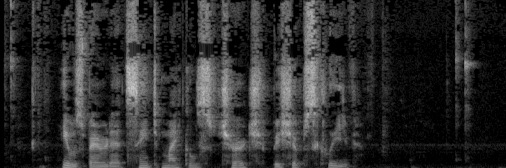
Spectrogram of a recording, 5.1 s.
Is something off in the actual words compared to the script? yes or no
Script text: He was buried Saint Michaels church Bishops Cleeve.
yes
